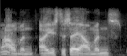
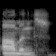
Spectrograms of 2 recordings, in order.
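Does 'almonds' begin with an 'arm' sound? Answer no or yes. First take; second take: no; yes. First: The first syllable does not sound like 'arm'. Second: The first syllable sounds like 'arm'. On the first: "I used to say almonds" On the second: "I recently changed to almonds"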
